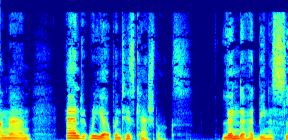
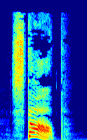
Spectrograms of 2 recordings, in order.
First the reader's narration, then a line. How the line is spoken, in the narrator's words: called the savage in a loud and ringing voice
